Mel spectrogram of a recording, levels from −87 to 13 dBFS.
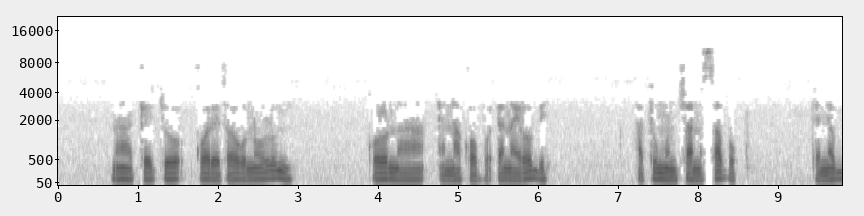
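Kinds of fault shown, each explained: MP3 compression: The speech was likely run through an MP3 encoder starved of bits, and the damage fits a very low bitrate of around 16 kbps. With so little to spend, the encoder discards everything above a fixed cutoff and zeroes weaker frequency lines, so they flicker in and out from frame to frame. Across the whole clip this leaves the speech heavily degraded and dull at the top, with a watery, swirling texture, metallic chirps on s sounds and smeared onsets.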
